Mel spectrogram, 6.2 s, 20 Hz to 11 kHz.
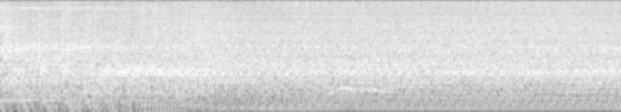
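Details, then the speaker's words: Restored 1993 Lombardini diesel generator started on an old weak battery; steady even diesel clatter at idle with no misses, knocks or hunting, oil pressure light out instantly showing good pressure; normal idle. "as soon as chris started it up that's the oil pressure it went out instantly so we've got great oil pressure"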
